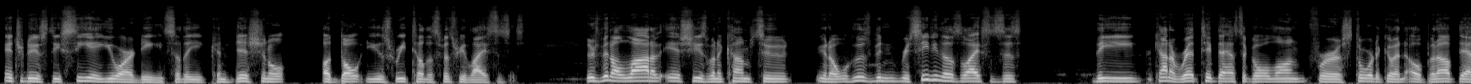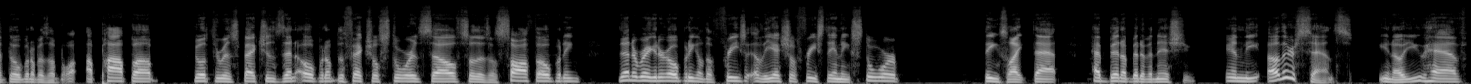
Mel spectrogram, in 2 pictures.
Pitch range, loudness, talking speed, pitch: 125-155 Hz, -20 LUFS, 205 wpm, 140 Hz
